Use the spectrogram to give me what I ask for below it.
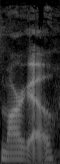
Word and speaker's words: Margot: so how come you if you say your name's Margo why is it like you know spelled like Margaret she's like because my mom wanted to torture me so so she's like no it's strictly just Margot and she has like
